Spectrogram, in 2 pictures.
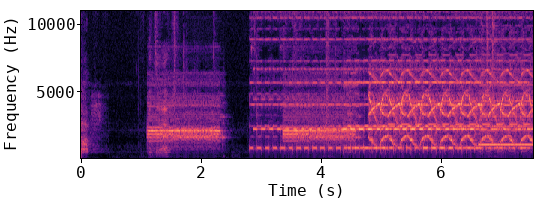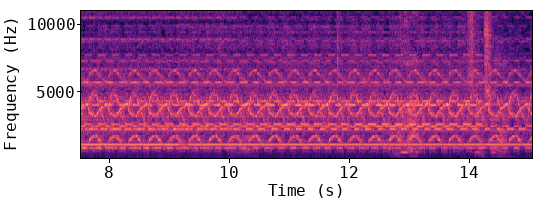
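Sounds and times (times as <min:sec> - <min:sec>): steady warning alarm tone: 0:01.1 - 0:15.0
warbling electronic siren alarm: 0:01.1 - 0:15.0
rapid electronic pulsing: 0:04.0 - 0:15.0.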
